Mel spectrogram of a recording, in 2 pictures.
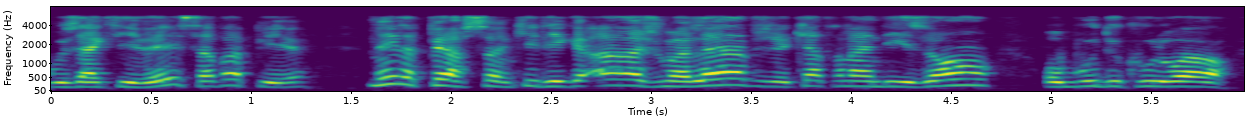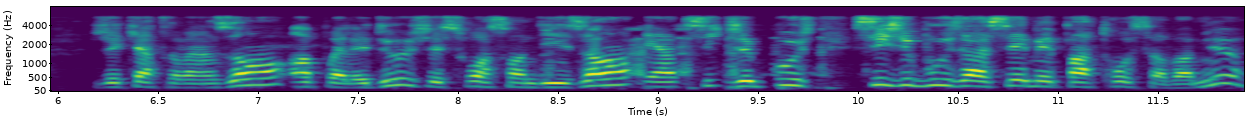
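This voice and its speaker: A man's high voice with ordinary pitch variation at a moderate pace. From California, US. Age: 60s. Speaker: chiropractor. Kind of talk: interview.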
